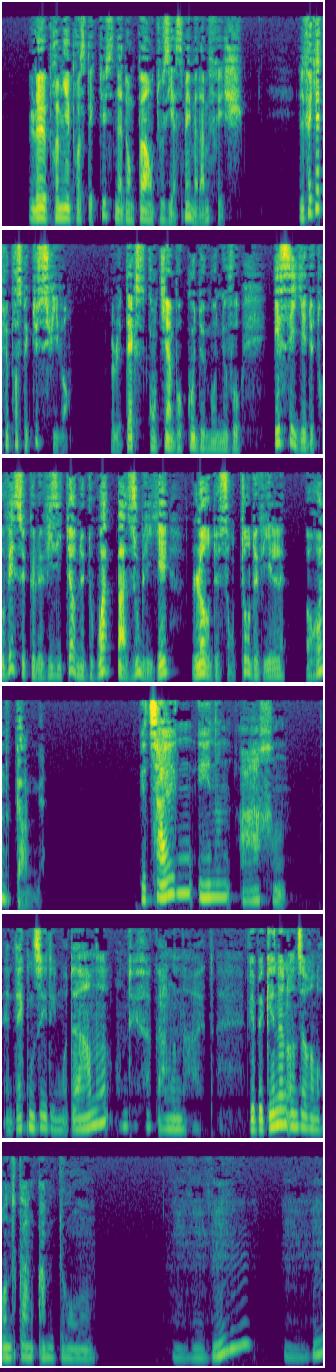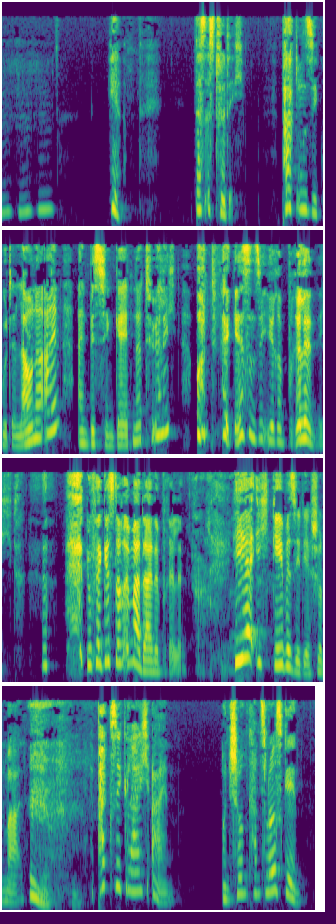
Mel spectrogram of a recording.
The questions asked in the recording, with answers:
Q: Essayez de trouver ce que le visiteur ne doit pas oublier lors de son tour de ville, Rundgang.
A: Le visiteur est prié avec Moore de ne pas oublier ses lunettes.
